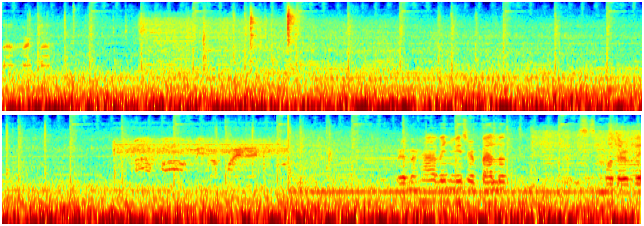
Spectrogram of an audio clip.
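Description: Steady low rumble of a cargo ship's bridge under way, with background music over it; brief voice-like sounds come in during the last few seconds.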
